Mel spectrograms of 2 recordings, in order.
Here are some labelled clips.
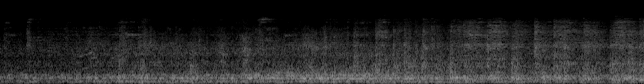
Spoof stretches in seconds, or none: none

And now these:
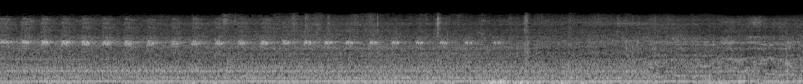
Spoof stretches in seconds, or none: 6.5-8.0

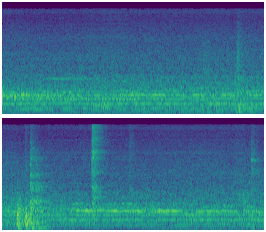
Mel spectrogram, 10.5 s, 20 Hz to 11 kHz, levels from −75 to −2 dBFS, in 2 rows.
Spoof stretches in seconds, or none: 1.6-2.5; 6.1-10.1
